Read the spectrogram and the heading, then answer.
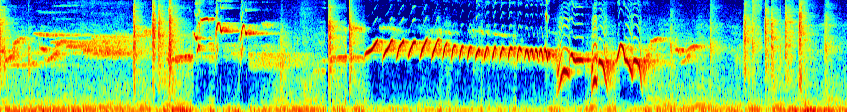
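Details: Singing white-rumped shama from Thailand in isian mode: opening clicks and high notes lead into a fast, even trill of rapid repeated notes, then twisting whistled phrases.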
